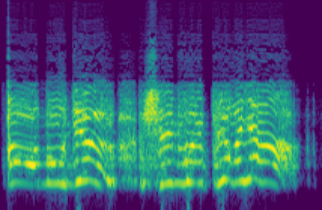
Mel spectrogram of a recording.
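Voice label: searchlite, mood high, French; War Thunder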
